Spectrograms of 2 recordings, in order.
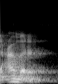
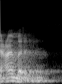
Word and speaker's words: Amr: mim ro berarti Amr Kalau tulisannya Ain mim dan ro saja Ain mim ro wau ini Amr bacanya Ya kalau Ain mim ro itu Umar di sini Abdullah IBN Amr ya tulisannya Mirip ya ain mim ro kemudian wau ini dibacanya dengan Amr J anaknya Amr ibnas radhiallahu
